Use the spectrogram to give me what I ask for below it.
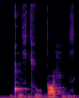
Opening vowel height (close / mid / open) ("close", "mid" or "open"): close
